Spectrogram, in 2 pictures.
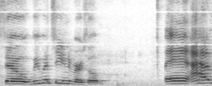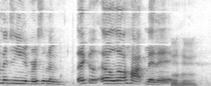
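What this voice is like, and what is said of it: Hoarse, partly lost voice. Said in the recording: “my voice is still not back”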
